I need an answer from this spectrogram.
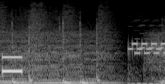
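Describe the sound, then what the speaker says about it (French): A telephone rings from inside a cardboard box, two bright electronic trills with a muffled thumping between them, fairly loud and close, with no talking. "Oh, un téléphone? Quelqu'un se cache dans ce carton."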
